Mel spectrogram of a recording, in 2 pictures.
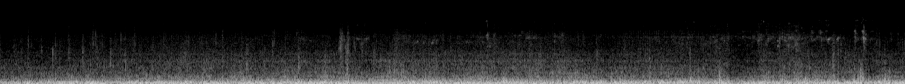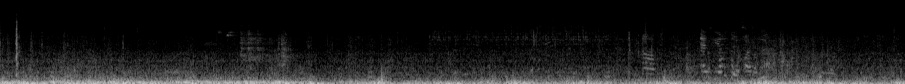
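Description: Bicycle tyres hum on a paved path.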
